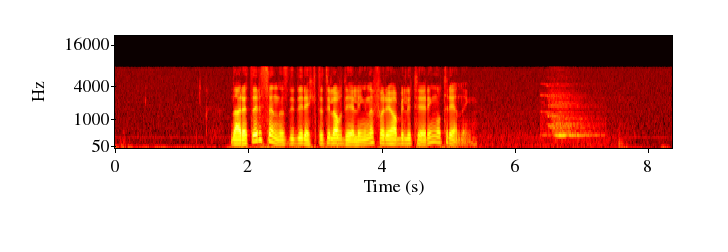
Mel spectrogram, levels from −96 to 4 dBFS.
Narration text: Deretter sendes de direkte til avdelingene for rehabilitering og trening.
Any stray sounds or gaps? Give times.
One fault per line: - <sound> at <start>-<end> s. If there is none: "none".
- squeak at 6.4-7.4 s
